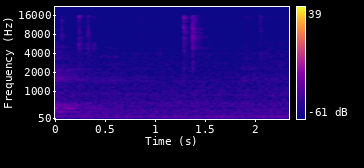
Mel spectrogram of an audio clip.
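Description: Two faint clicks in quick succession about a second and a half in, from a computer mouse, over a low steady room hum.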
